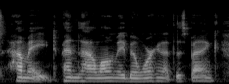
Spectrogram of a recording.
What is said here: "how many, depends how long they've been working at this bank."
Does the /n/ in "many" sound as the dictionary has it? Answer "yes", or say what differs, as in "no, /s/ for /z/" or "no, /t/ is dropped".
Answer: no, /n/ is dropped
